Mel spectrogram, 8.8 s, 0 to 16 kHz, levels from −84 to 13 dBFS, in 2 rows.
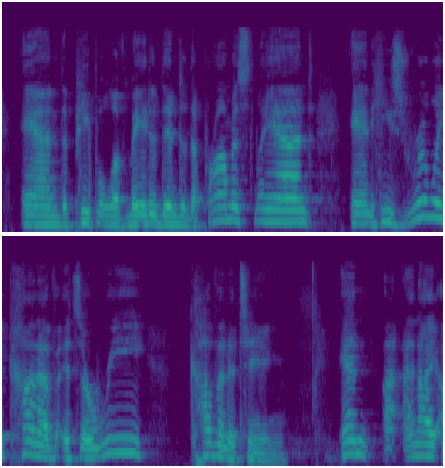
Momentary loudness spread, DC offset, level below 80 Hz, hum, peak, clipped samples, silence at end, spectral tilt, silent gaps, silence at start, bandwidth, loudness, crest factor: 8 LU; under 0.1%; -66 dBFS; none; -18 dBFS; under 0.1%; 0 s; -6 dB/octave; none; 0.2 s; 10 kHz; -35 LUFS; 18 dB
